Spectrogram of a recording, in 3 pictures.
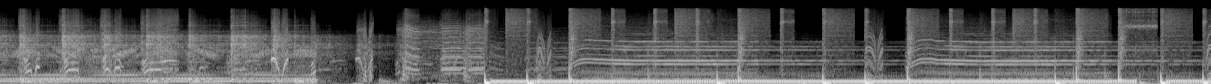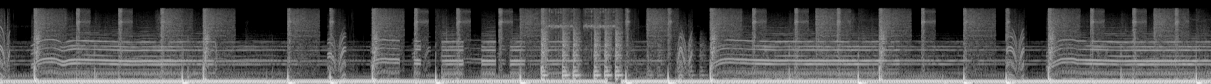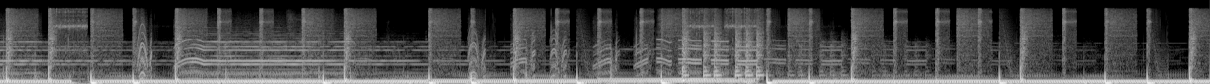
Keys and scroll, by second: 0.0-0.9 typing.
